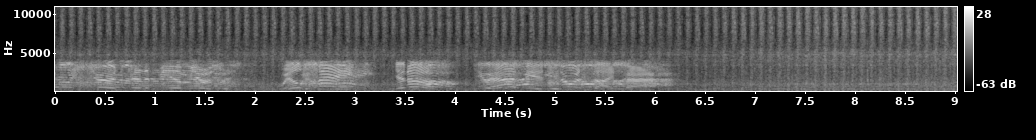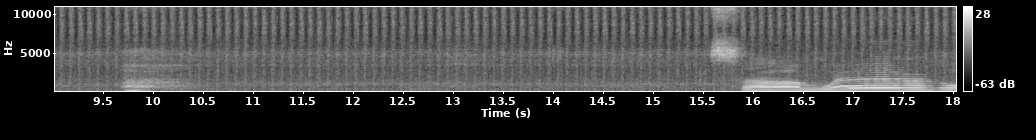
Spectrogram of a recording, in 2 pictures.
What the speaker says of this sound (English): piloting this chopper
